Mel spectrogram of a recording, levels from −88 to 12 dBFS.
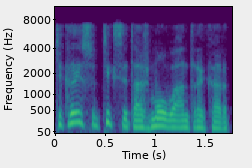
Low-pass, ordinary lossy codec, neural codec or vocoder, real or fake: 7.2 kHz; Opus, 64 kbps; codec, 16 kHz, 1.1 kbps, Voila-Tokenizer; fake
